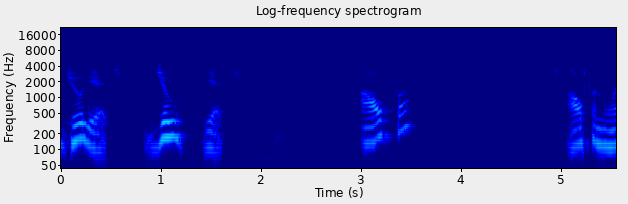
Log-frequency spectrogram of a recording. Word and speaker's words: Juliett: A gente destaca também a pronúncia do Juliet começando com esse D mudo, ok? Pronuncia-se sim, e não é Juliette, é Juliet. Juliet, com tônica na primeira.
